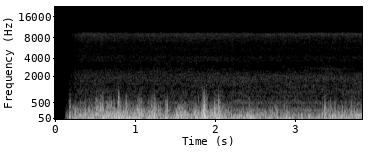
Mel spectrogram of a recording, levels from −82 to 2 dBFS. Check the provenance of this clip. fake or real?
real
